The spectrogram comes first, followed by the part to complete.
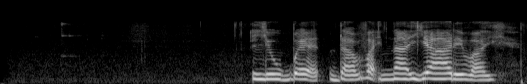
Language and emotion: Russian, positive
